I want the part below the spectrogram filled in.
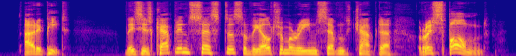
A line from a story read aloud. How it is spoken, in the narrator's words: barked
